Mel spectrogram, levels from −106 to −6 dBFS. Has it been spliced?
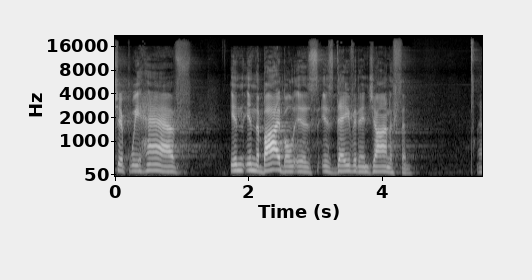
no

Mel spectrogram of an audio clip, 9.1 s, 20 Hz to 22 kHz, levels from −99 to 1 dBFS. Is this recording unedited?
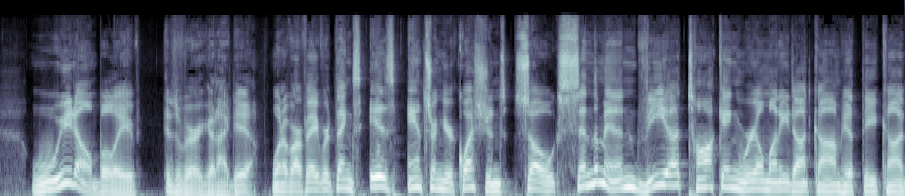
no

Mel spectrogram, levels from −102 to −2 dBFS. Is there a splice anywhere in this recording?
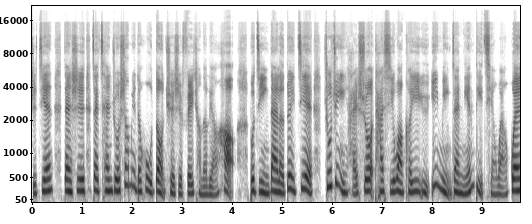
no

